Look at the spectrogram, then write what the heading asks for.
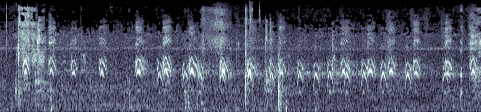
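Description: Birds calling over and over in short, harsh, arched calls, several a second, with a few dull thumps, the loudest about five and a half seconds in.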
